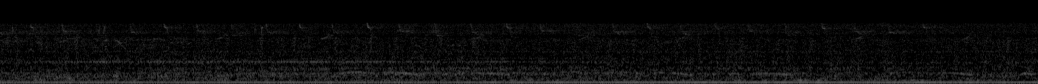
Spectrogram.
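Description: Faint outdoor birdsong: short high chirps from small birds throughout, and a low rising-and-falling call repeated about once a second from a few seconds in, over a steady low hum.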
